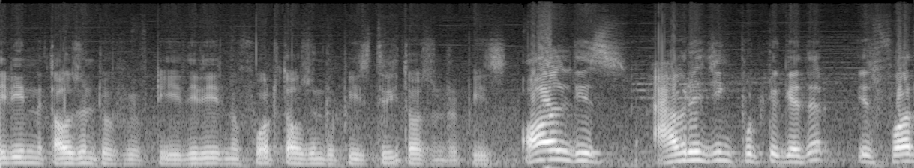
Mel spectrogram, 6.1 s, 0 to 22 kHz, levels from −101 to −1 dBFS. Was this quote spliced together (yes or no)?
yes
